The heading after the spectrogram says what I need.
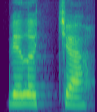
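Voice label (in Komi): "велӧдча", Komi, female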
